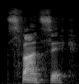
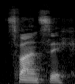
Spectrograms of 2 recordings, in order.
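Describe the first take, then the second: No difference in how they are said.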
